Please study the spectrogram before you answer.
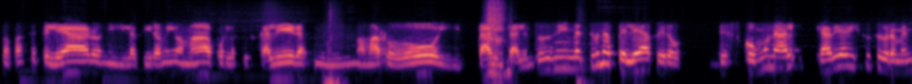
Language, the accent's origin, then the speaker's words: Spanish; Cochabamba, Bolivia; De Cochabamba.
